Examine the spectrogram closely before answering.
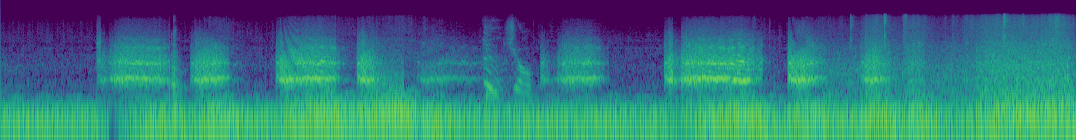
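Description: Car tyres screech in repeated bursts.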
